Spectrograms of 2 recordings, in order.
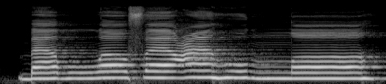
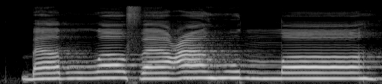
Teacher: barisnya di atas cara membacanya adalah ditebalkan pangkal lidah dinaikkan bofa'ahullah lam pada lafaz Allah atau lam jalalah dibunyikan secara tafkhim sebab huruf sebelumnya berbaris damah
